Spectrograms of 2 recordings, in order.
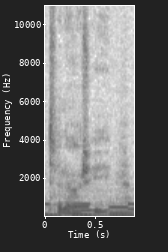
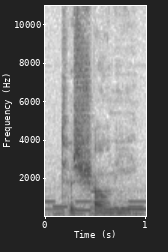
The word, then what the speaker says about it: Tinashe: Second thing, the guy who had uploaded uploaded the Tinashe song, and yes, it's Tinashe. I know, I mispronounced it in the first part because I'm dumb, and not Tishani or whatever.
